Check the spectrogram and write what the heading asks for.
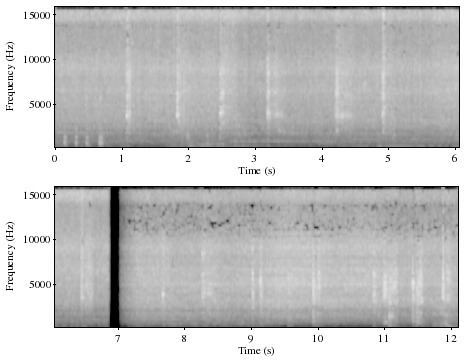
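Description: Julienned palm heart sizzling in a wok as it is stir-fried, the spatula clicking and scraping against the pan. The sound cuts out abruptly for a moment just past halfway.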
